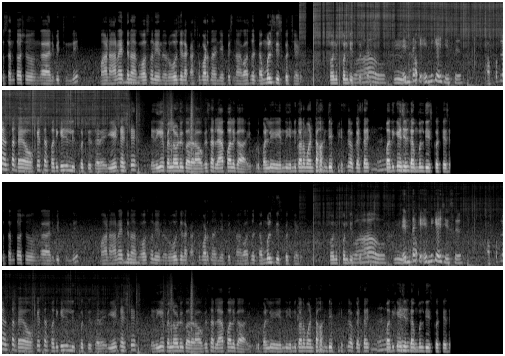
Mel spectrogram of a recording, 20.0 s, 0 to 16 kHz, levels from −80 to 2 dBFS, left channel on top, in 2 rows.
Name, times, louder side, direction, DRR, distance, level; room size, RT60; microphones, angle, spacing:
voice 1, 0.0-1.5 2.0-6.0 6.5-7.1 7.8-8.1 9.7-12.7 13.0-17.4 17.7-19.0, left 4 dB, 55° left, 0.7 m, -26 dB
Aircraft, 0.6-18.1, right 2 dB, 60° right, 5.6 m, -49 dB
voice 2, 2.4-2.8 6.9-9.3 17.4-18.3, right 2 dB, 20° right, 0.7 m, -31 dB
sound 1, 5.9-12.6, left 14 dB, 85° left, 1.5 m, -41 dB
sound 2, 6.7-14.7, left 3 dB, 25° left, 6.4 m, -46 dB
head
